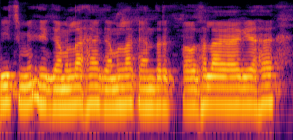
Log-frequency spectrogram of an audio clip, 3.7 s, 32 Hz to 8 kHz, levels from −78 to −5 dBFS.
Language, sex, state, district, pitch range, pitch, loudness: Hindi, male, Jharkhand, Palamu, 125-130 Hz, 130 Hz, -16 LUFS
